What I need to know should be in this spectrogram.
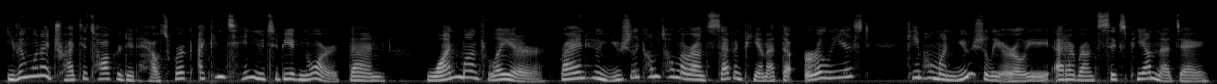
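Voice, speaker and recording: A woman's voice: a little high, very animated, moderate pace, dark tone. A woman reading a scripted first-person family drama as a story narrator.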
